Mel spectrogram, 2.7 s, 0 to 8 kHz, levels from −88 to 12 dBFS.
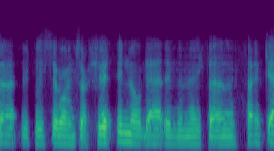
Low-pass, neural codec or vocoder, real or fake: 7.2 kHz; codec, 24 kHz, 0.9 kbps, WavTokenizer, medium music audio release; fake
